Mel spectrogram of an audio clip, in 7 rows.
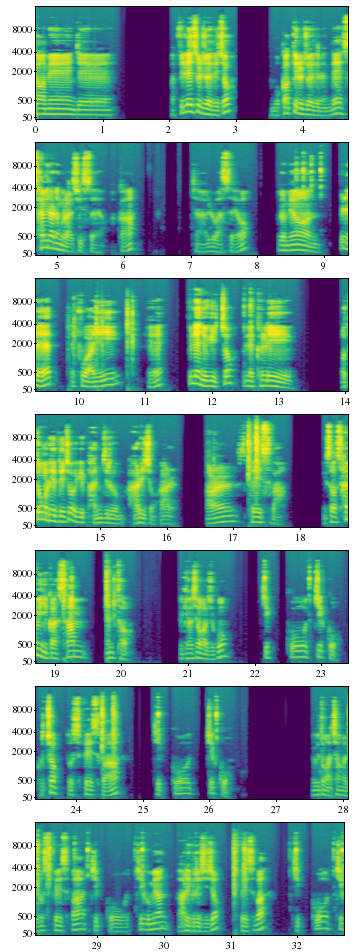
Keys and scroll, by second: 9.9 typing, 16.6-17.2 typing, 19.1-19.8 typing, 24.4 space, 28.1 space, 31.0 space.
